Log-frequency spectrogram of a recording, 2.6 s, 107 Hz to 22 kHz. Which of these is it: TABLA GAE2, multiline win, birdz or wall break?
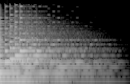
multiline win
